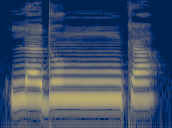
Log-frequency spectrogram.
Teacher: کلمت لدن کا میں یہاں نون ساکن ہے، پھر حرف الکاف ہے، کاف حروف الاخفاء میں سے ہے، تو ہم یہ حکم کو غنہ کے ساتھ ادا کریں گے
